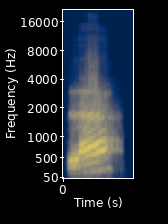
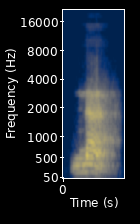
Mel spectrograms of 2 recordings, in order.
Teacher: Kalau la ke gigi, kalau na ke gusi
